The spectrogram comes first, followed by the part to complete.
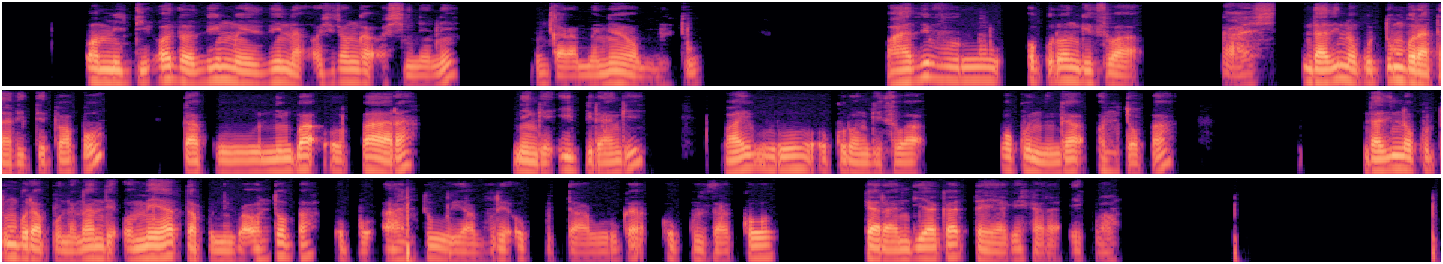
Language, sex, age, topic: Oshiwambo, male, 25-35, agriculture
